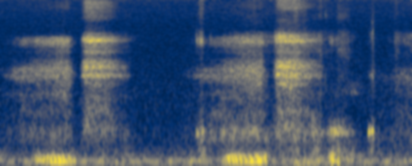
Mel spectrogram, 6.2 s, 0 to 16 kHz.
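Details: Slow, rough rattling snores on the in-breath, about 20 a minute, with quieter breathing between; ordinary snoring.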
